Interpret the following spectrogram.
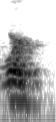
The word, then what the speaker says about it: word: So, let's just say it really quickly together, word. That's easy, okay? And it's not actually even word, it's word. Word, like rhymes with bird, okay?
